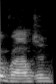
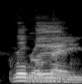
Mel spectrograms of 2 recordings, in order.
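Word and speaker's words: Romijn: And Rebecca Ramjan played her in a very, like, in a manner that you feel. Go ahead and say it, Sam. It's not Ramjan. How do you pronounce it? Romaine. Romaine.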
